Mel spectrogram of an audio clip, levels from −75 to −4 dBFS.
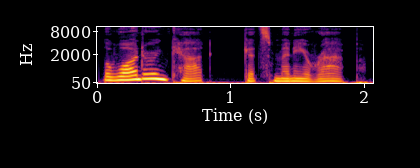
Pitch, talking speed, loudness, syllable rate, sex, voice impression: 175 Hz, 205 wpm, -17 LUFS, 5.7 syllables/s, female, feminine, adult-like, tensed, slightly hard, clear, fluent, intellectual, calm, reassuring, elegant, lively, slightly strict, slightly sharp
